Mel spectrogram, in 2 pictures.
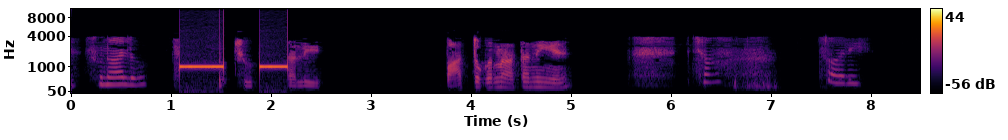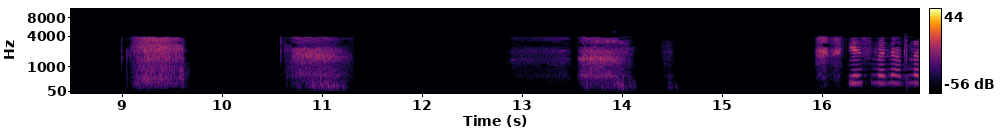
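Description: A young woman speaks over a phone line, with pauses.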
